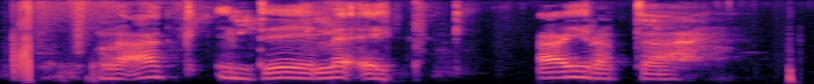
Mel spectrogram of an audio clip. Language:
Somali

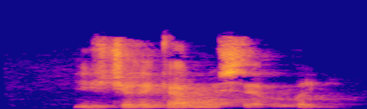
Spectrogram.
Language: Kabyle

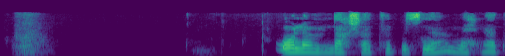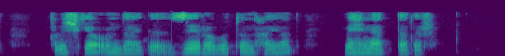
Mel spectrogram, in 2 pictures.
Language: Uzbek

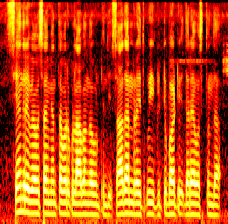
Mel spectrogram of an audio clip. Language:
Telugu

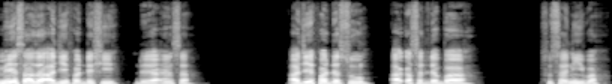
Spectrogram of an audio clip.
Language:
Hausa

